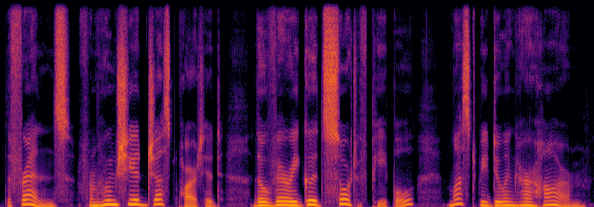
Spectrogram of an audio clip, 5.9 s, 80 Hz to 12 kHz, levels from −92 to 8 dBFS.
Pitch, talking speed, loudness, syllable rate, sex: 200 Hz, 190 wpm, -18 LUFS, 4.3 syllables/s, female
